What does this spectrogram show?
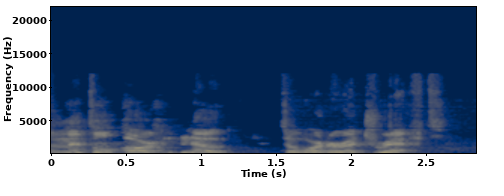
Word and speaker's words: Dryft: He takes a bite of his piping hot avocado and makes a mental note to order a drift. Drift, spelled like DRYFT.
